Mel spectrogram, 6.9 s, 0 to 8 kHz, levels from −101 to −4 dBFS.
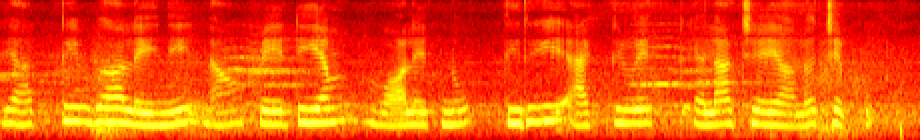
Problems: constant background noise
